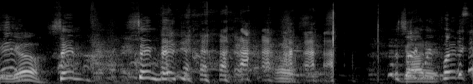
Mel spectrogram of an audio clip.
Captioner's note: laughing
